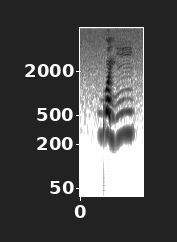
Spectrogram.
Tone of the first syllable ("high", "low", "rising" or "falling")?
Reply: falling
